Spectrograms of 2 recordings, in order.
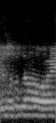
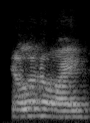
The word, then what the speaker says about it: Illinois: Not Illinois, it's Illinois. Yes, is silent.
